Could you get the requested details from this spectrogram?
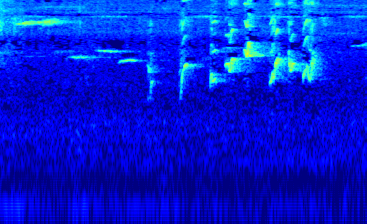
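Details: Song of a red-whiskered bulbul for teaching young birds and exciting birds: a few faint thin tones, then a rising series of quick, bubbly whistled notes, about seven, against a steady hiss.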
